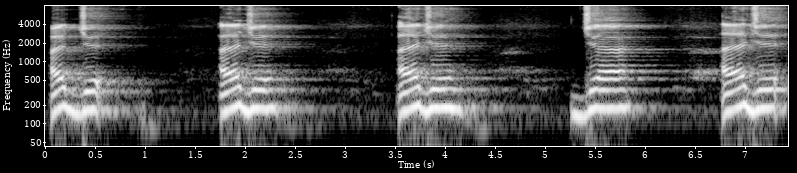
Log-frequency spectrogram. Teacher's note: dari tengah lidah bertemu dengan Tengah langit-langit atas atau di langit-langit keras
